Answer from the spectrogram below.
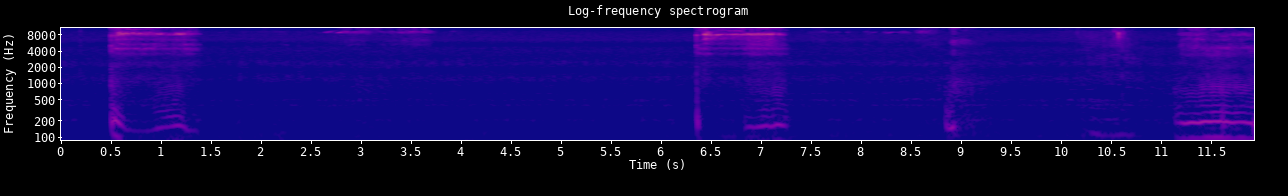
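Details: Loud, rattling snores from sleeping Shih Tzu dogs, several snore bursts separated by quiet pauses.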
